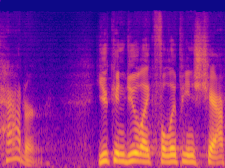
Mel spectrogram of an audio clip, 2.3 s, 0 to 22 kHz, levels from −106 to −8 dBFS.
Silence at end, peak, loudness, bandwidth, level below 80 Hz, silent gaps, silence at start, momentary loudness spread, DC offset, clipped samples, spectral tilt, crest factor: 0 s; -12 dBFS; -27 LUFS; 16.5 kHz; -66 dBFS; none; 0 s; 13 LU; under 0.1%; under 0.1%; -6 dB/octave; 16 dB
